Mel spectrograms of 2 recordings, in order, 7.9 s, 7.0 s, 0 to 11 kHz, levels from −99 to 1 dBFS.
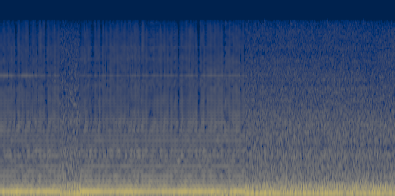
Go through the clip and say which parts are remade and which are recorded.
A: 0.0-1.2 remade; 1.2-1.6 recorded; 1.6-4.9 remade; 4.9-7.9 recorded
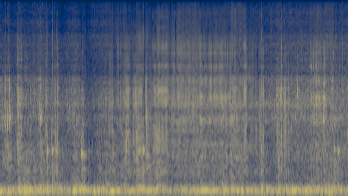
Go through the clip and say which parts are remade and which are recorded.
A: 0.0-2.2 recorded; 2.2-5.2 remade; 5.2-7.0 recorded

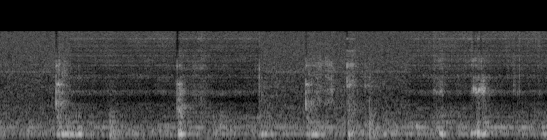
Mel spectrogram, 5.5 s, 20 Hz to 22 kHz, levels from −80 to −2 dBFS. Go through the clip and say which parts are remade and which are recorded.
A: 0.0-0.7 recorded; 0.7-2.6 remade; 2.6-4.1 recorded; 4.1-5.5 remade

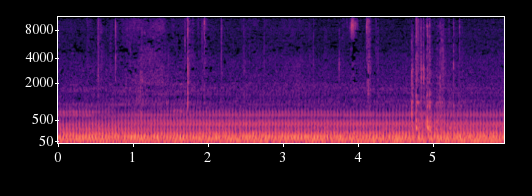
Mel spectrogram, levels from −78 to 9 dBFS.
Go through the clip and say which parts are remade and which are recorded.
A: 0.0-5.9 recorded

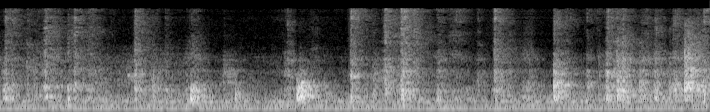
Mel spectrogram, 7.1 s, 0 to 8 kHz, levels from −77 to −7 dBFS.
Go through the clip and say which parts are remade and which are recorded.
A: 0.0-4.6 recorded; 4.6-5.7 remade; 5.7-7.1 recorded

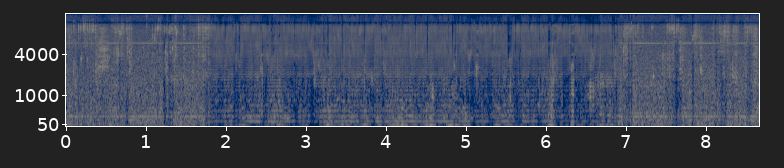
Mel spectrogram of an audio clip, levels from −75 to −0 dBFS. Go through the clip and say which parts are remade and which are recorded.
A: 0.0-1.8 recorded; 1.8-6.9 remade; 6.9-8.7 recorded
